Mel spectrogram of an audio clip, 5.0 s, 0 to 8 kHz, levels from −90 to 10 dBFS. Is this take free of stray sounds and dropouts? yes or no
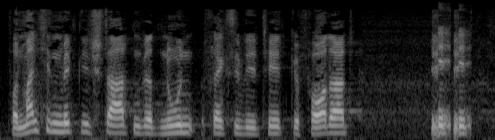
no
